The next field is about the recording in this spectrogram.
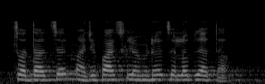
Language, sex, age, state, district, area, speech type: Goan Konkani, female, 18-30, Goa, Bardez, rural, spontaneous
